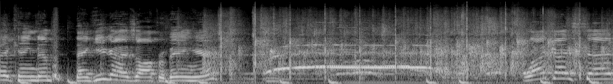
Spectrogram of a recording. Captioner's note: crowd applause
